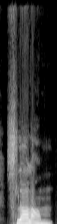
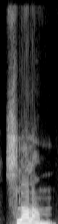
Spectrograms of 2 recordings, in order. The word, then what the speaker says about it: slalom: This board name has only two syllables. Slam. You stress on a part level. I mean in slow sound. Slalom. Slalom.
